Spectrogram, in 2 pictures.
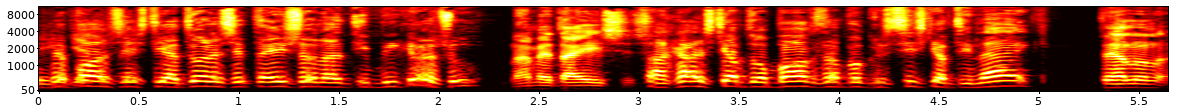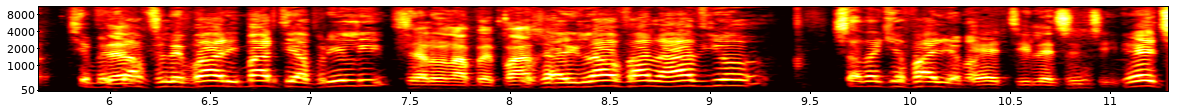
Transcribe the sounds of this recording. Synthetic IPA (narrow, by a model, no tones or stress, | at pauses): θepɐost̪ɐst̪iɐt̪oɾɐset̪ɐisoðɐt̪ibikɾɐsunɐmet̪ɐisisθɐxɐsist̪ɐpot̪o̞bɐokθɐpokɾist̪isceɐpot̪inɐek | θelonse̞me̞t̪ɐfle̞vɐɾimɐɾt̪iɐpɾiliθelonɐpepɐxɐɾilɐoθenɐɐðʝo̞sɐnɐce̞fɐʎɐmɐeleseiet͡s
